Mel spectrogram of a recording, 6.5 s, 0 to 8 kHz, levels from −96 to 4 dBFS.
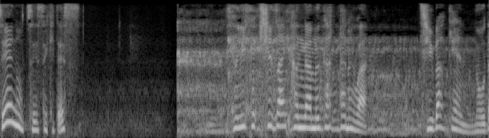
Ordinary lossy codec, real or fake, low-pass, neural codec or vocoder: MP3, 48 kbps; fake; 7.2 kHz; codec, 16 kHz, 8 kbps, FunCodec, trained on LibriTTS, 25 frames a second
